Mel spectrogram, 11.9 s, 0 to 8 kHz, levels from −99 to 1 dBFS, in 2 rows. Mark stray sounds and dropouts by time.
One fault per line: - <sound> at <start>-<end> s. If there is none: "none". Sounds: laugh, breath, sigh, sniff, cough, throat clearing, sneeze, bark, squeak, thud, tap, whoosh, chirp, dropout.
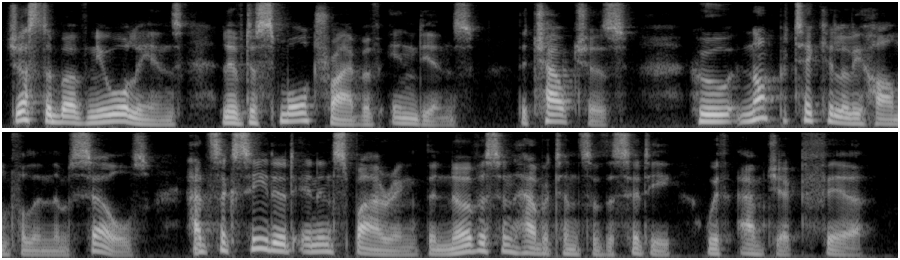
none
